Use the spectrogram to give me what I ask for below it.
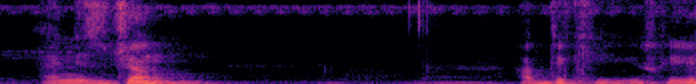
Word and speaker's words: Anees Jung: lost spring bye एनिस जंग pronunciation है ये एनिस जंग अब देखिए इसकी है क्वेश्चन नंबर देना है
